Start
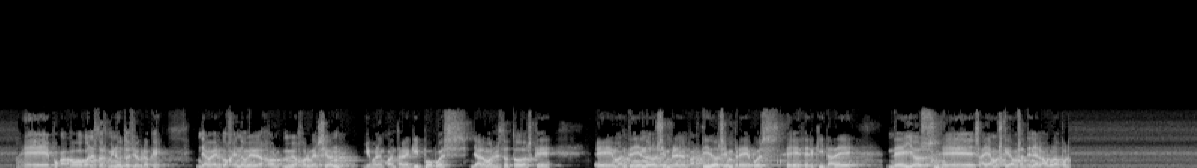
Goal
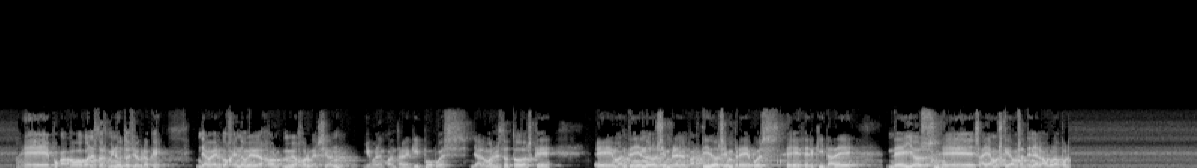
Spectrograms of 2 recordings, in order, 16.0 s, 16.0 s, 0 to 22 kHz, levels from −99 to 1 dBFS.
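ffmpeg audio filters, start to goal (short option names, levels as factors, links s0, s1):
-filter_complex "[0:a]asplit=3[s0][s1][s2];[s0]afade=t=out:st=4.12:d=0.02[s3];[s1]flanger=delay=9.7:depth=2.6:regen=67:speed=1.3:shape=triangular,afade=t=in:st=4.12:d=0.02,afade=t=out:st=6.52:d=0.02[s4];[s2]afade=t=in:st=6.52:d=0.02[s5];[s3][s4][s5]amix=inputs=3:normalize=0,volume=1.26"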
